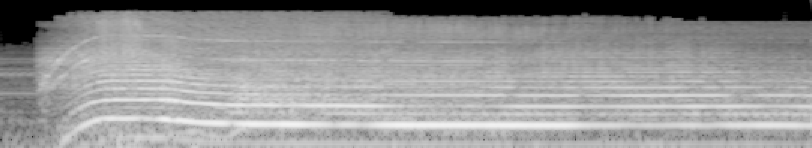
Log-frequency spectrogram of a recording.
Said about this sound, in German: startet die Motoren mit einem Fingertipp. Senkrecht wie eine Rakete schießt die Drohne in die Luft.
